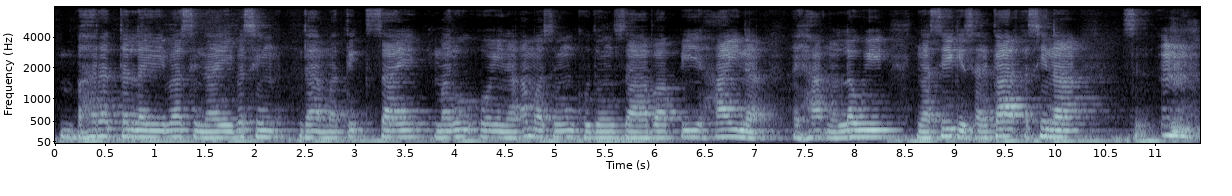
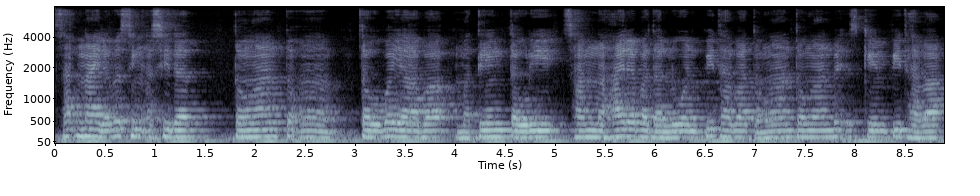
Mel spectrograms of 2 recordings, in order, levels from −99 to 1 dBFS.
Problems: background sounds at intervals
